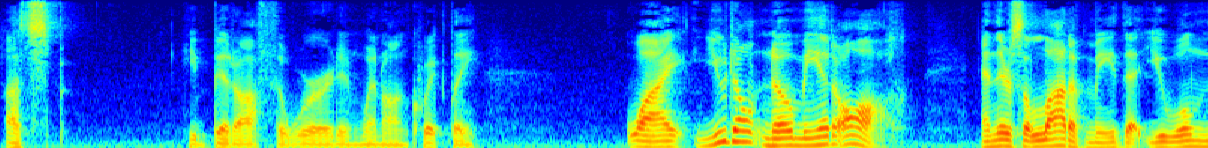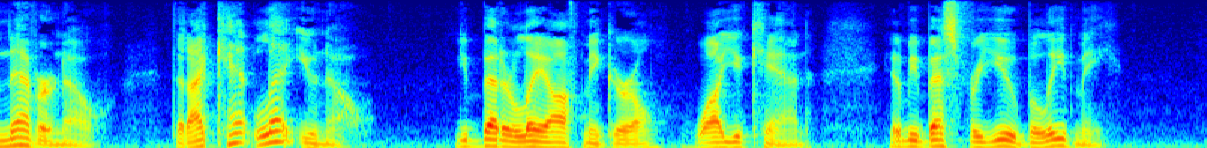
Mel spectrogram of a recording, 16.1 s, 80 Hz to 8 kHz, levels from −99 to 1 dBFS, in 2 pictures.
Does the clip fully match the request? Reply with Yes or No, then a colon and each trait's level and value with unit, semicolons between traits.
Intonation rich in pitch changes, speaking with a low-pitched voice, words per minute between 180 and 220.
Yes: wide, 7.3 semitones; low, 105 Hz; average, 190 wpm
